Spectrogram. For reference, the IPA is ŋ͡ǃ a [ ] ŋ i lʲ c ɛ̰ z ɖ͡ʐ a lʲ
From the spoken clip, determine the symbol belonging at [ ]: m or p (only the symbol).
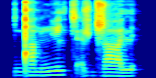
m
